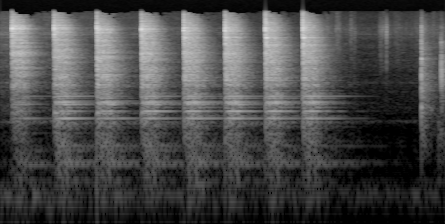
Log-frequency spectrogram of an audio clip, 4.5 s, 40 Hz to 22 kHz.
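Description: A hammer strikes the steel end cap of a Vessel #3 JIS impact screwdriver eight times in quick, even succession, each blow with a short metallic ring. The blows drive the screwdriver's tip in and turn it to break a stuck, rusted Honda brake rotor screw loose.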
